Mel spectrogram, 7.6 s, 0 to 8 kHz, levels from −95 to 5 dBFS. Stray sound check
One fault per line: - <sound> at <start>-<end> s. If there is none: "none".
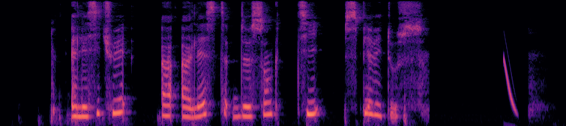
- chirp at 6.7-6.9 s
